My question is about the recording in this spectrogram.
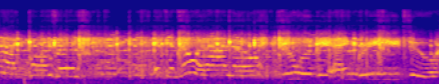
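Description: A song playing: a sung vocal melody over a full music backing.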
